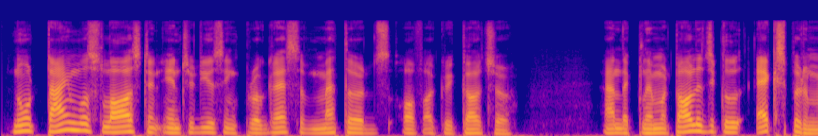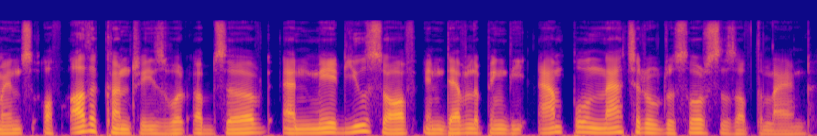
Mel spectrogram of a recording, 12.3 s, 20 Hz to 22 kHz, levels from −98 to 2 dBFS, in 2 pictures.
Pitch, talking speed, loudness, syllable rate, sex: 130 Hz, 155 wpm, -21 LUFS, 6.0 syllables/s, male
